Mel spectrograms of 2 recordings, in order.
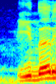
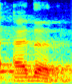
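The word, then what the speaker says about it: either: इदार या ऐदार। वे दोनों उच्चारण सही है।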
